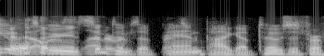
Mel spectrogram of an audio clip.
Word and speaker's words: panpygoptosis: Okay, so I thought it was PIG, but it's PYG. Okay. Panpygoptosis.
